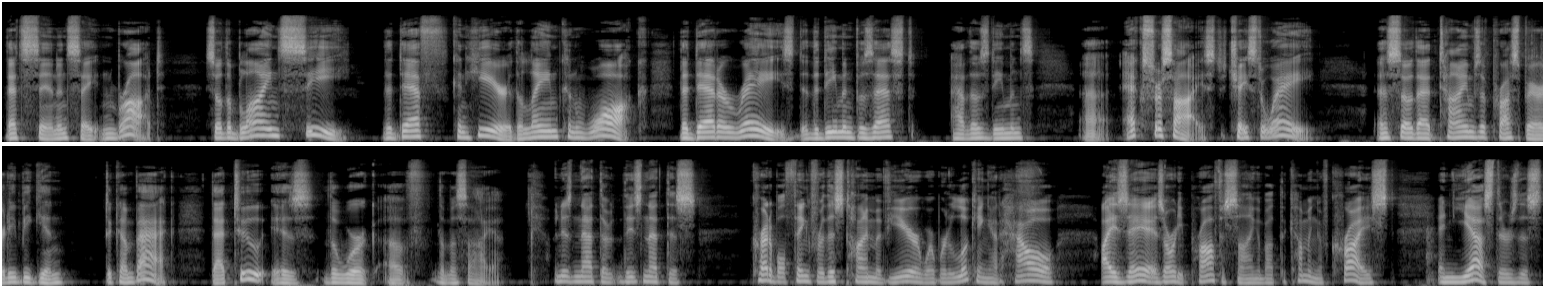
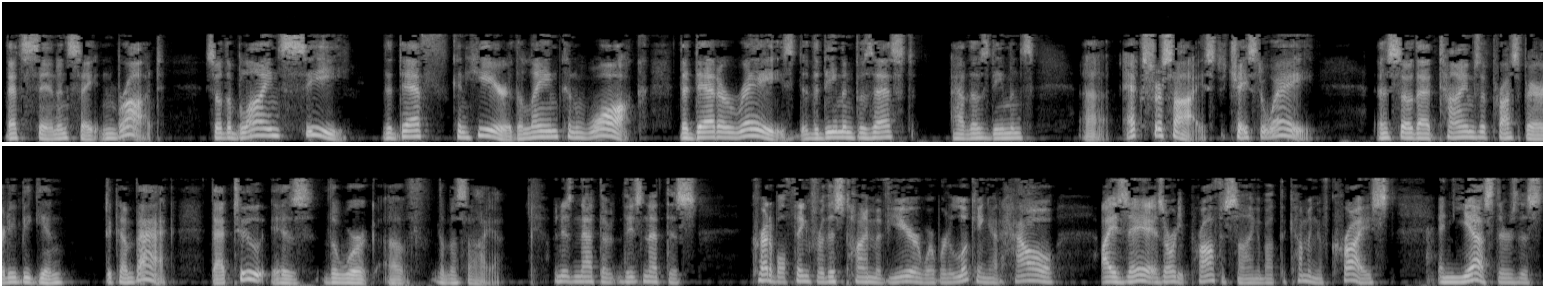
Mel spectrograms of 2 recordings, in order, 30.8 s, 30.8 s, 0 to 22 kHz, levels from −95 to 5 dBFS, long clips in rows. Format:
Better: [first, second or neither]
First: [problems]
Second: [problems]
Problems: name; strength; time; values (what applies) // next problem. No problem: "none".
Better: first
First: none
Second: garbled, watery; slightly; nothing above 8 kHz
